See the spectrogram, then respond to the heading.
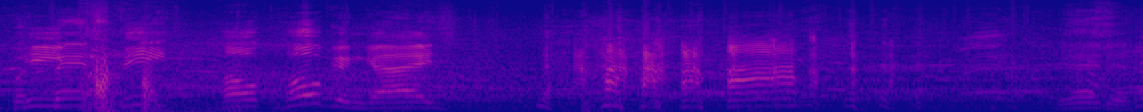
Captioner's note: laughing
